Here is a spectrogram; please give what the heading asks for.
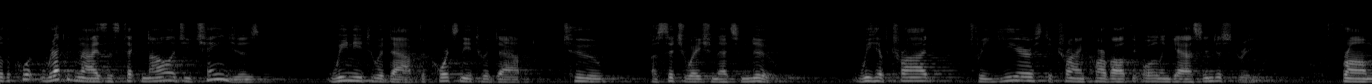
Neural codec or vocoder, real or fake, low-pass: none; real; 7.2 kHz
